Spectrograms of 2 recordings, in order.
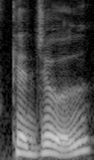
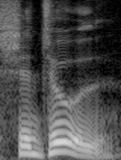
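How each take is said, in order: First: It is said the American way, 'sked-yool'. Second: It is said the British way, 'shed-yool'.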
